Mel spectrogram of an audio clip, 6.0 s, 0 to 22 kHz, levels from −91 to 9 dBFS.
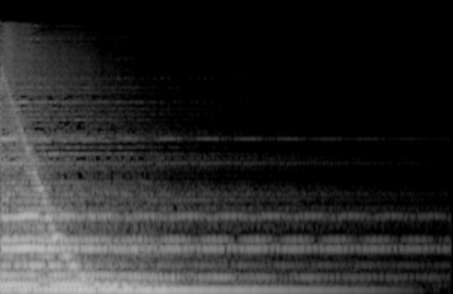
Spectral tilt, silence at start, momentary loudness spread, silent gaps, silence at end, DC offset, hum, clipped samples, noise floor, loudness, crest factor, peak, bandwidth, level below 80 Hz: -6.5 dB/octave; 0 s; 23 LU; none; 2.05 s; under 0.1%; none; under 0.1%; -62 dBFS; -20 LUFS; 18 dB; -4 dBFS; 14 kHz; -26 dBFS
